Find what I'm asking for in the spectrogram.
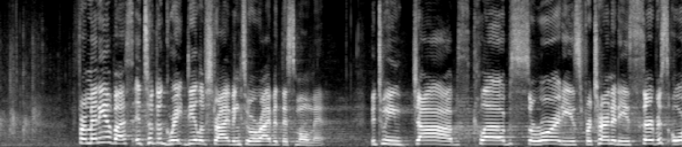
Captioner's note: cheers and applause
